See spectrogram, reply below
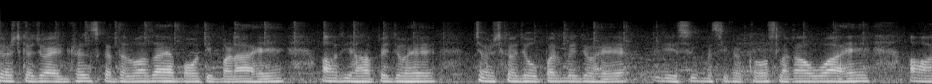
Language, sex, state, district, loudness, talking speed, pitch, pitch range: Hindi, male, Odisha, Nuapada, -18 LUFS, 205 wpm, 135 Hz, 130-140 Hz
